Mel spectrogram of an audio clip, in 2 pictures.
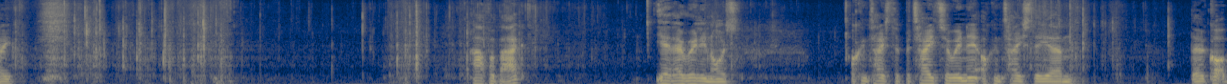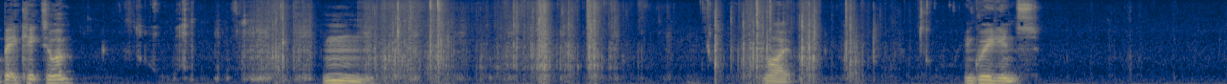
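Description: A crisp packet crinkles.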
